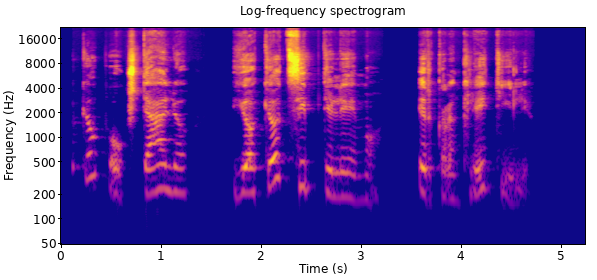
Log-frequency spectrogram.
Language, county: Lithuanian, Utena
